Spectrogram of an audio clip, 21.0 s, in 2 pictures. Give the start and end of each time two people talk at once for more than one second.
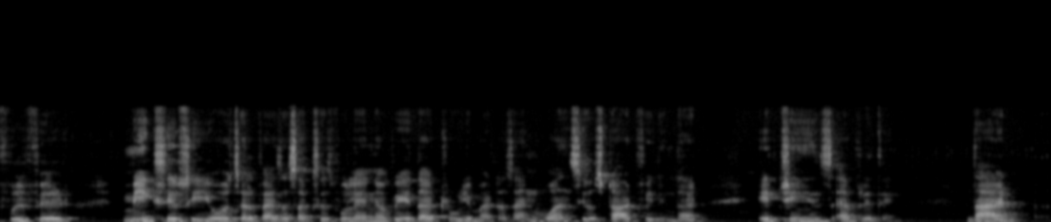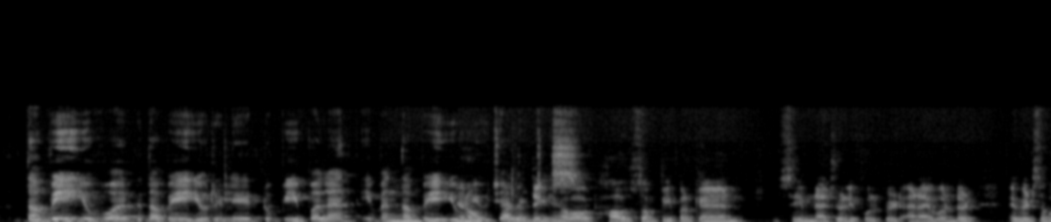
14.3-16.3

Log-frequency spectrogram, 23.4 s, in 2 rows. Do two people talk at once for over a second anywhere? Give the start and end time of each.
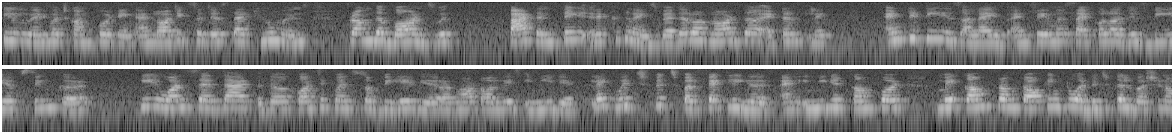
none

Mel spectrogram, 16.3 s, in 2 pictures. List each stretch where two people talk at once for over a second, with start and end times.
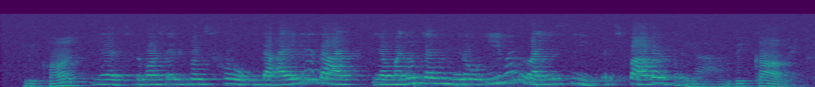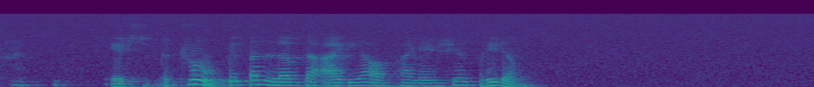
none

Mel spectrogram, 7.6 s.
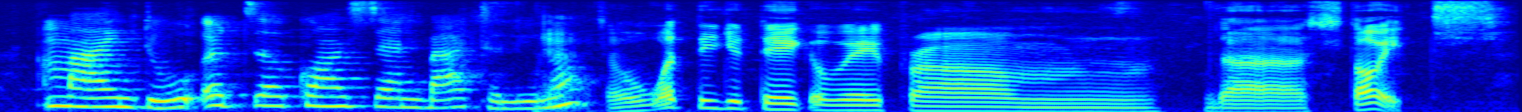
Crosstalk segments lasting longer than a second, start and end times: none

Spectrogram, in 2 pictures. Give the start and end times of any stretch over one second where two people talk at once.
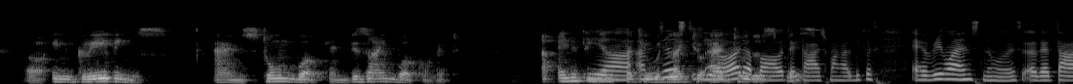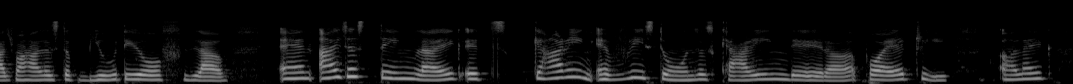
5.8-8.2

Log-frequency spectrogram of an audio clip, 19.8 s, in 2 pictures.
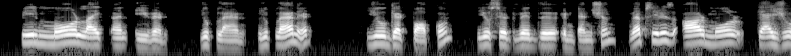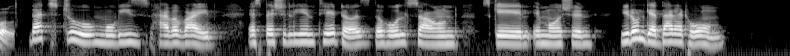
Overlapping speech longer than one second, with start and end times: none

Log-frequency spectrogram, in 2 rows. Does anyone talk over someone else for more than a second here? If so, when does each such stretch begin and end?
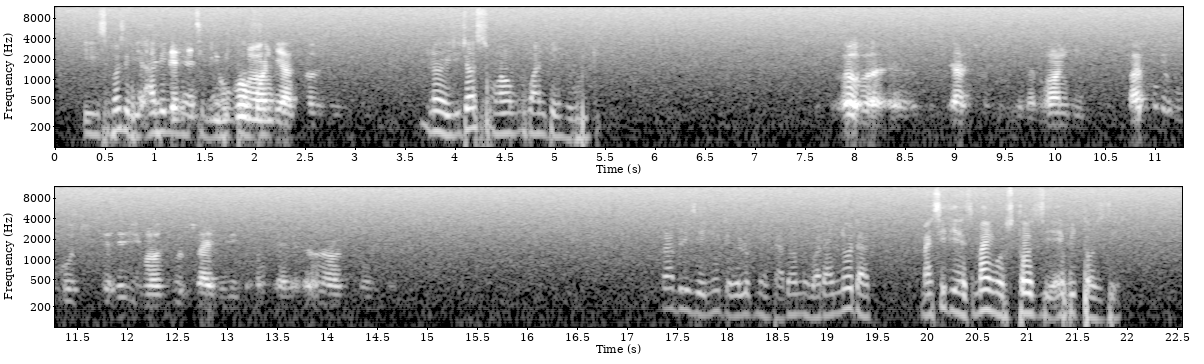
0.8-2.1

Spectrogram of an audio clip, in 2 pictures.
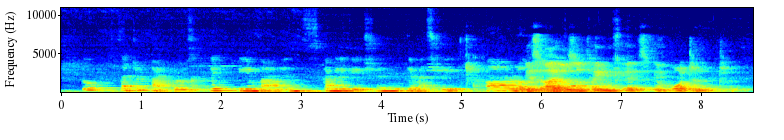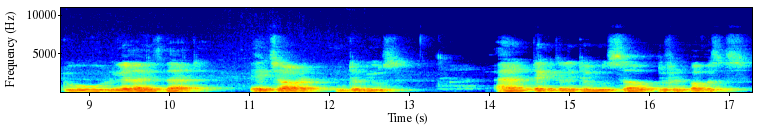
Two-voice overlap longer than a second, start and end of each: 5.8-7.2

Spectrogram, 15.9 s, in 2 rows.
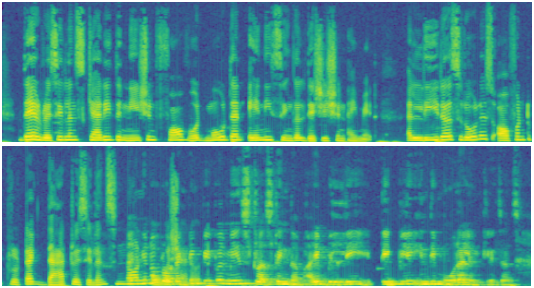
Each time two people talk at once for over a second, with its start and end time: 9.8-11.0

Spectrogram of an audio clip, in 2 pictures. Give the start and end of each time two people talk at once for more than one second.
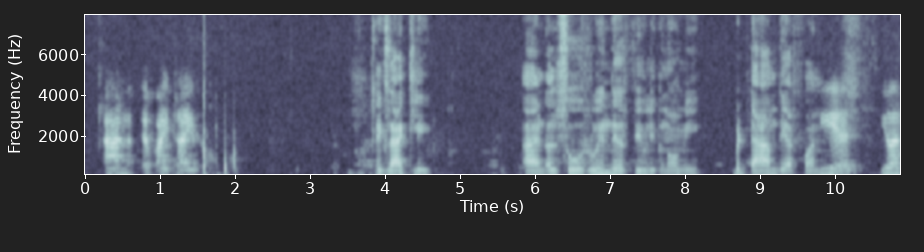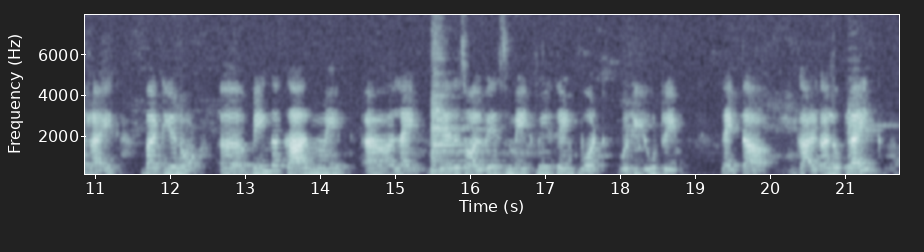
none

